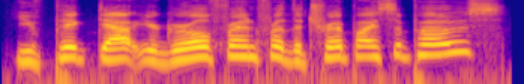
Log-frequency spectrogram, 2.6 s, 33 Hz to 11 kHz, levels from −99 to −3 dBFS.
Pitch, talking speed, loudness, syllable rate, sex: 205 Hz, 250 wpm, -16 LUFS, 6.1 syllables/s, female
